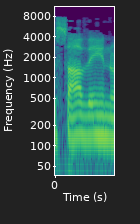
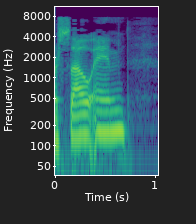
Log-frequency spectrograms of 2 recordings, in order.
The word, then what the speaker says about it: Samhain: The biggest, if you will, is one anglicized pronounced Samhain, properly pronounced Samhain or Samhain. Yeah, Gaelic is a weird language.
